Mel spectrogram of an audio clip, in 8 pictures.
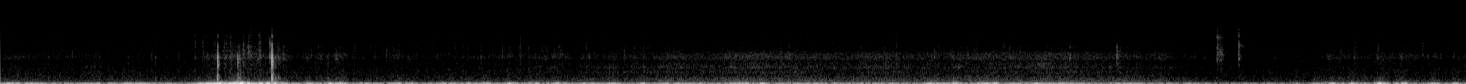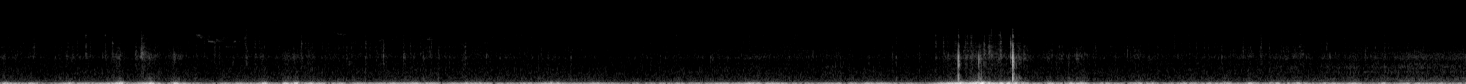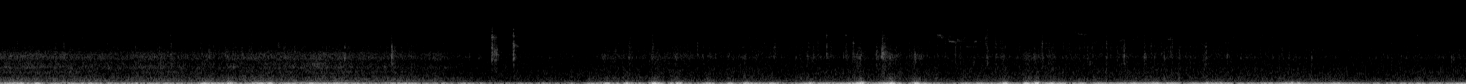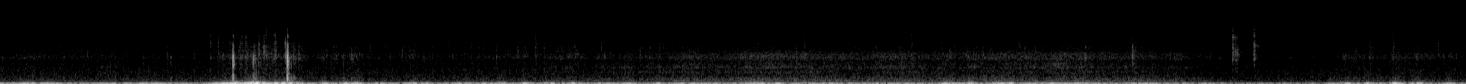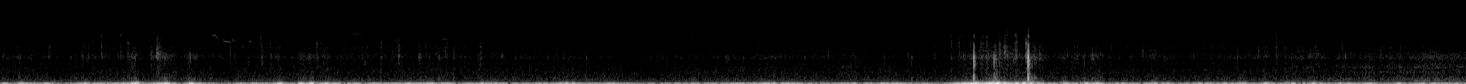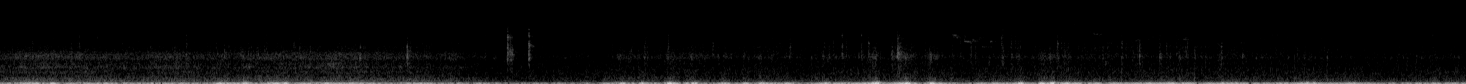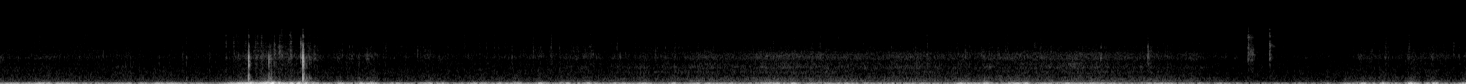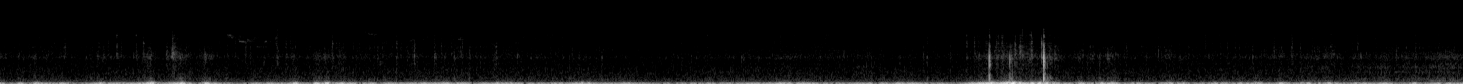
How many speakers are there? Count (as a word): zero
